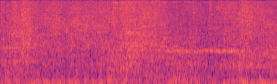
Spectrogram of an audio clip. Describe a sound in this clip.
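Guns fire in quick bursts.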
